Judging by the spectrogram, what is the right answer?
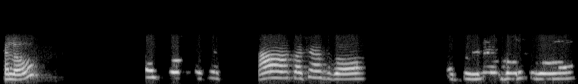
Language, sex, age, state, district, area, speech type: Goan Konkani, female, 45-60, Goa, Quepem, rural, conversation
